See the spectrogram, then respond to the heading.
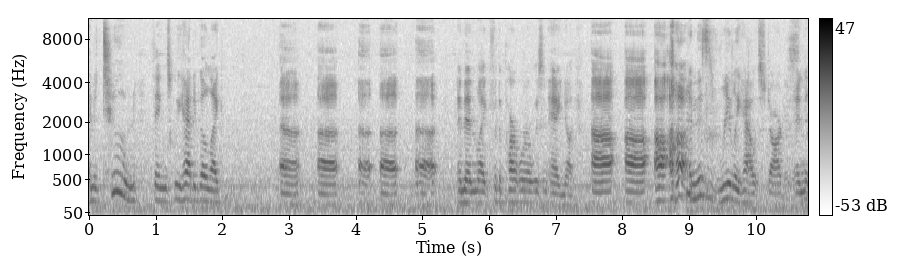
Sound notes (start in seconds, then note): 4.0 low pitched rhythmic grunting; 7.6 high pitched rhythmic grunting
